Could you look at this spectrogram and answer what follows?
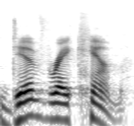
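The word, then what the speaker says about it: דִּבְרֵיכֶם: So it's divrekem, and it's a silent schwa. It closes the first syllable, makes it a short hirik.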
